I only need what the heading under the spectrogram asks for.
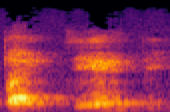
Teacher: patirti yra dvigarsis, jis neskaidomas, tai yra dvigarsis ir, jis visada yra trumpas.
